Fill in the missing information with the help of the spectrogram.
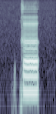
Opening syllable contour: high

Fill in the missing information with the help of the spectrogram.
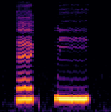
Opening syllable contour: high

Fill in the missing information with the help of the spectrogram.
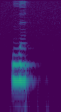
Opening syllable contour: falling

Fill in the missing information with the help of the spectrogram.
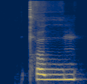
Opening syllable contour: high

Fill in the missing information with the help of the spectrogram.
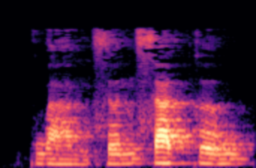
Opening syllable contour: low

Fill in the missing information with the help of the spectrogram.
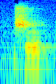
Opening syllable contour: high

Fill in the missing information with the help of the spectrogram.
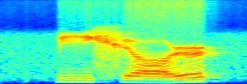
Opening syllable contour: low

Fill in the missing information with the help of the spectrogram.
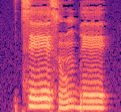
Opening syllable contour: high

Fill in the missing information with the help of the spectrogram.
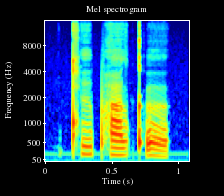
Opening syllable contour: high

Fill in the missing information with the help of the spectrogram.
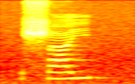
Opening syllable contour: rising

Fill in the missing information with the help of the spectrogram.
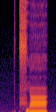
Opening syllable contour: high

